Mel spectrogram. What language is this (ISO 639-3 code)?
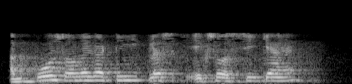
hin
